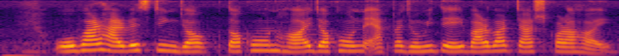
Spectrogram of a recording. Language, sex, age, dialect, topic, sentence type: Bengali, female, 25-30, Northern/Varendri, agriculture, statement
